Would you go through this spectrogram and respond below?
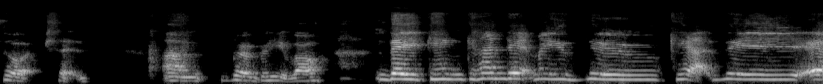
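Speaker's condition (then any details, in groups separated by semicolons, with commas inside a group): Cerebral palsy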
